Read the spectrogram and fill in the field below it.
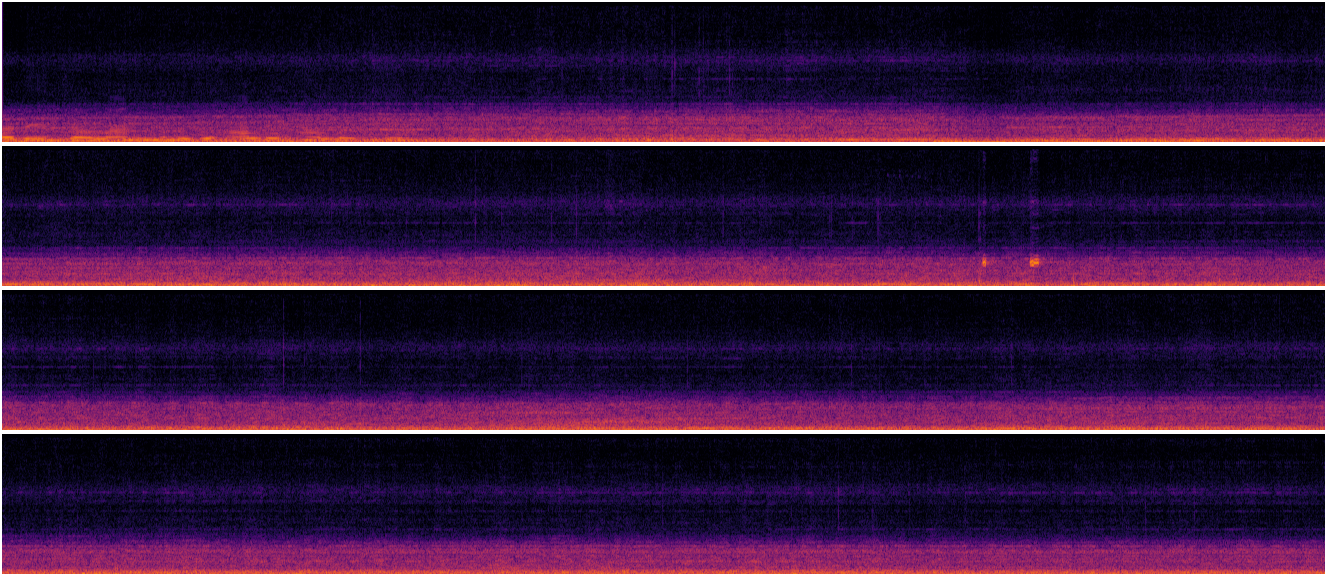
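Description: Wind rushes past while riding.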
